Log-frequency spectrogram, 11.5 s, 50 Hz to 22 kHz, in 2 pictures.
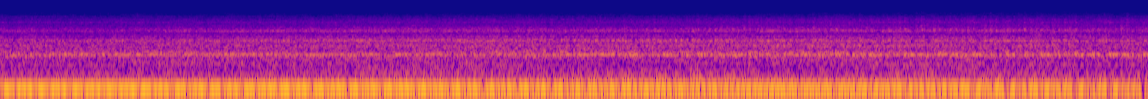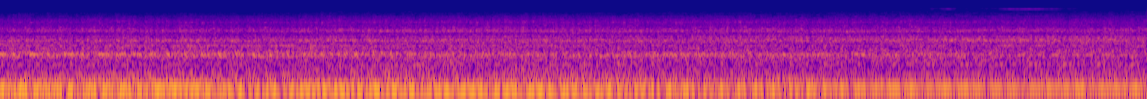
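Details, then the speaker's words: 4th-gen 6.7 Cummins diesel drag truck after a track pass, idling: fast, fairly even rattle about three a second; rattled in first to third gear, worst at idle, silent in overdrive with converter locked; owner unsure if transmission, torque converter or engine. "and then I noticed you know for first gear second gear third gear it it rattled but at idle it was the worst"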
